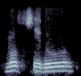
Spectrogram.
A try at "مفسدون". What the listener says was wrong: مکمل پڑھے نا، ساتھ نون کے اوپر زبر بھی پڑھے.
